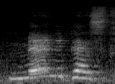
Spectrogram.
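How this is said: The word is said crisply in a girlish voice. "아가씨 흉내 냈어요. manifest 이렇게 단어를 더 분명하게 발음했어요"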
